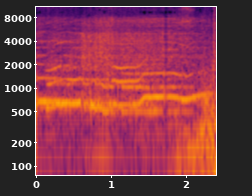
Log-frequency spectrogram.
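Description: A song with a woman's voice holding long sung notes over instrumental backing, the melody stepping up in pitch near the end.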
